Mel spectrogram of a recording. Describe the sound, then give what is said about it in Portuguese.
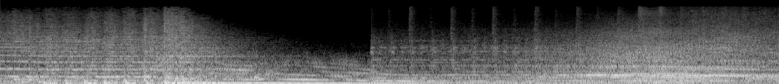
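Ferrari Formula 1 car engine revving loudly during testing at Fiorano, Italy: a continuous, harsh mechanical howl whose pitch sinks for a couple of seconds, then climbs again as the engine picks up revs, with no talk over it. “testes da Ferrari, Fiorano Itália. horrível, parece um porco.”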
